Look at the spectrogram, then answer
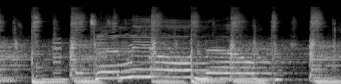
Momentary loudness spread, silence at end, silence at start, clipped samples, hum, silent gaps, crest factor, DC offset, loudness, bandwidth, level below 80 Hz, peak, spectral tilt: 6 LU; 0 s; 0 s; under 0.1%; none; none; 12 dB; under 0.1%; -16 LUFS; 15.5 kHz; -26 dBFS; -4 dBFS; -6 dB/octave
